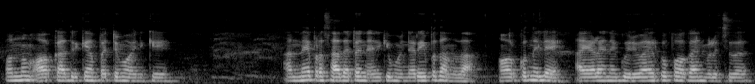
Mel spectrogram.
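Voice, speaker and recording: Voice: mid-range voice, little pitch movement, brisk, darkish tone, muffled recording, close to an everyday voice. Heartbroken young woman, as a storyteller reads her. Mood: subdued. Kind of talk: audiobook novel reading.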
